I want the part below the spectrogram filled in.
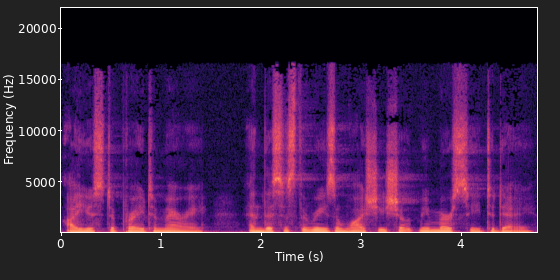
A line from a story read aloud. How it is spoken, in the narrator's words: said in a broken voice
